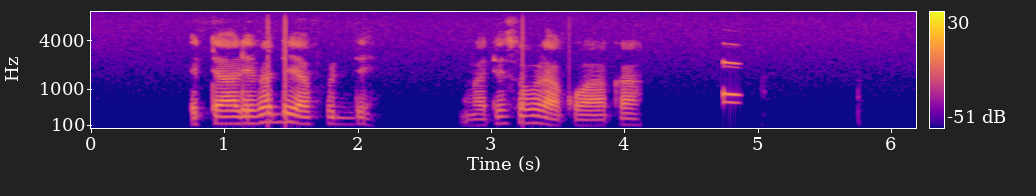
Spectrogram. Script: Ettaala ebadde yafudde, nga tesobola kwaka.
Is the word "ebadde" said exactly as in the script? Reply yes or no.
yes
